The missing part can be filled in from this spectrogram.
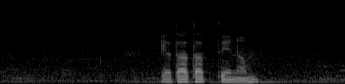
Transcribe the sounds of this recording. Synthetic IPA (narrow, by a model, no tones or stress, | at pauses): jɐt̪ʰat̪at̪ːenɐm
